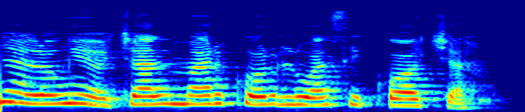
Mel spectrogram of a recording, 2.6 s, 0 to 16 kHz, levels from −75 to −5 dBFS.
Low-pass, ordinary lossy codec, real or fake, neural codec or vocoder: 10.8 kHz; MP3, 64 kbps; real; none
